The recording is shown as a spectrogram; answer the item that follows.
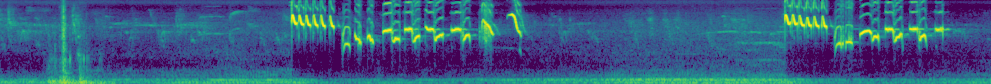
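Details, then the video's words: Wiksar song of an orange-headed thrush (anis merah), used for cage-bird training: two bursts, each opening with dense rapid chips then a string of repeated sharp slurred whistles, separated by a few seconds of quiet low hum. "ANIS MERAH Manapun Bakal Nyaut Berani Untuk Figther Saat Didengarkan Kicauan Wiksar Ini"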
